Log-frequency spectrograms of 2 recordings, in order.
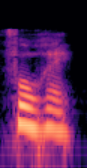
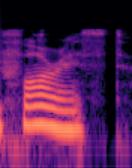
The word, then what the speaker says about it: forêt: Forêt, forêt, forêt. It used to be forest, forest, okay, but they did not want to keep that S, so it began forêt without pronunciation, without pronouncing the S, and then eventually they dropped the S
